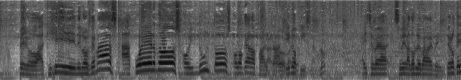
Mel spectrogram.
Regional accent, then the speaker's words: Cuenca, Castilla-La Mancha, Spain; yo es que soy de Cuenca.

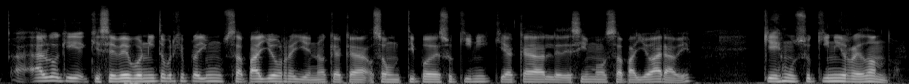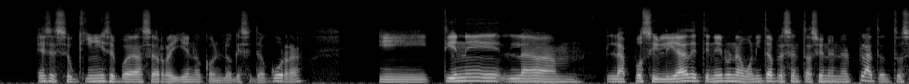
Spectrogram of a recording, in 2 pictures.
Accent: Chile; es porque soy chileno, no soy mexicano ni estadounidense

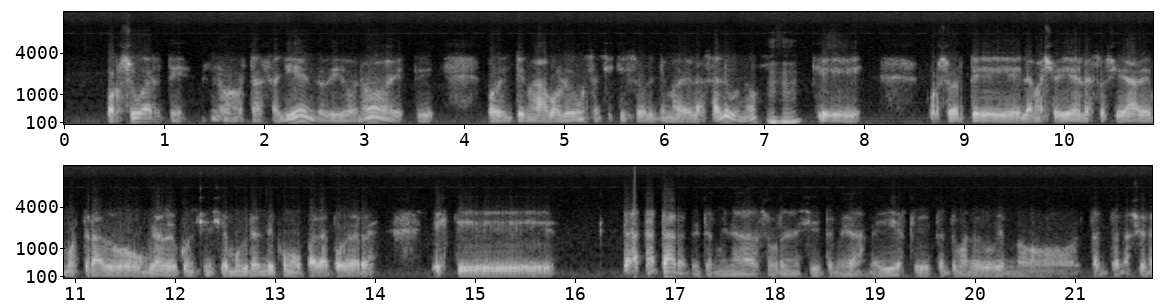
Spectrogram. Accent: Argentina; cuánto nos va a golpear a nosotros como argentinos

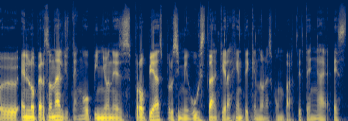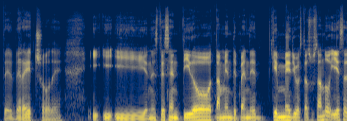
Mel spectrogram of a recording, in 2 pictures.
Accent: France; Spanish is a second language; yo soy originario de Francia, ¿no?

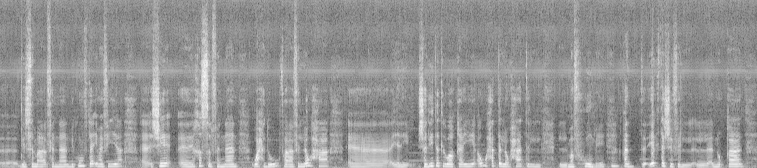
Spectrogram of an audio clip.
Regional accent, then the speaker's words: Syria; خاصة بلدنا سوريا اللي هي غنية فعلا بالأوابد الأثرية وبحضارتها وبالمناظر الجميلة.

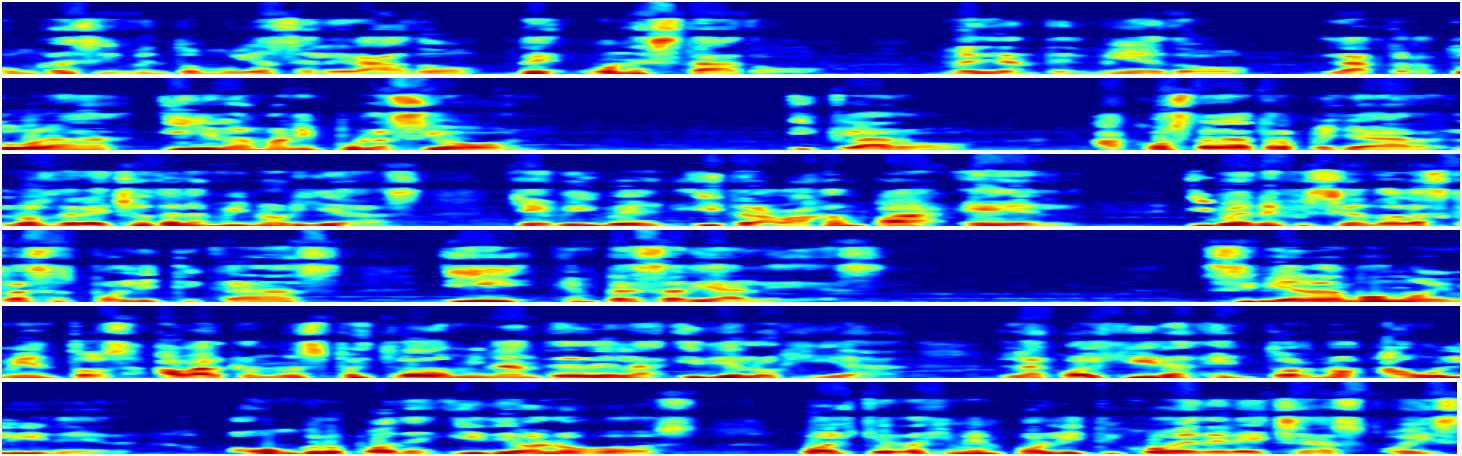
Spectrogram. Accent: Mexico; Imaginen la ironía de afirmar que los mexicanos, una minoría que somos perseguidos como latinos en Estados Unidos o a otros países en donde vamos, se nos trate de perseguir y discriminar

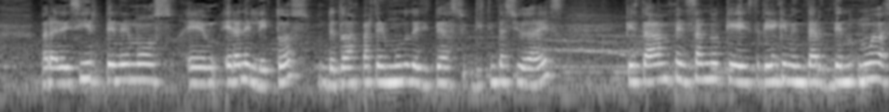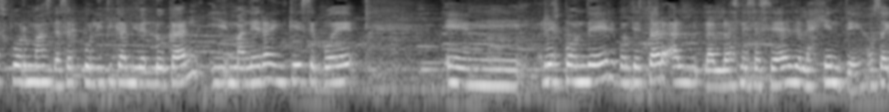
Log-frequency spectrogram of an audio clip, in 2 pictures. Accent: Paris, Île-de-France, France; yo estoy trabajando durante 6 años para esos barrios populares del norte de París, de donde vengo

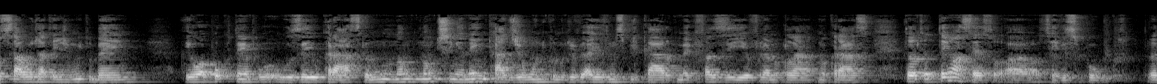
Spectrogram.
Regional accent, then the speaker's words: Belo Horizonte, Minas Gerais, Brazil; tenho 43 anos, nasci em Belo Horizonte, cresci no Morro das Pedras. Quando teve os acidentes lá da Boca do Lixo, a gente foi transferido. Aí vai fazer 35 anos já, né, Conjunto Esperança.

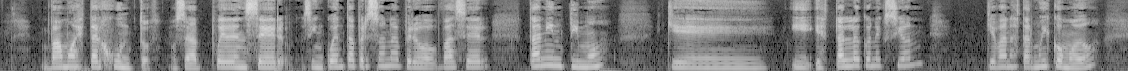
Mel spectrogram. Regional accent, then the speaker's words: Estación Central, Santiago Metropolitan Region, Chile; Yo soy de Estación Central.

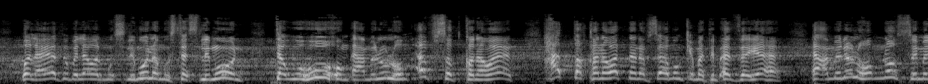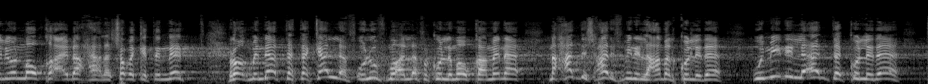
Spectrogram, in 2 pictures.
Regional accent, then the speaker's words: Mansoura, Dakahlia, Egypt; عندنا في المنصورة

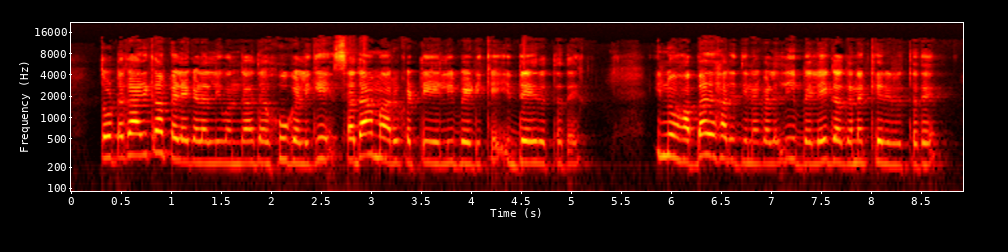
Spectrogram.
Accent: Bidar, Karnataka, India; ನಾನು ಮೂಲತಃ ಬೀದರ್ನವಳು.

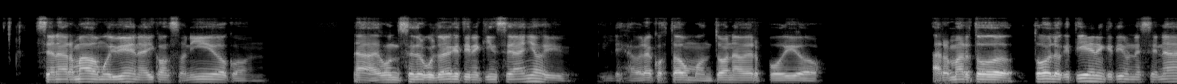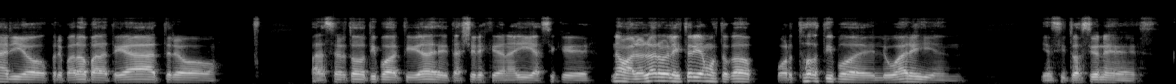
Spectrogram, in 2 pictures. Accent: Florencio Varela, Buenos Aires Province, Argentina; Nosotros somos de Varela, sí.

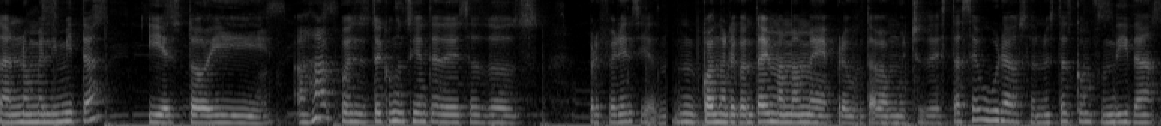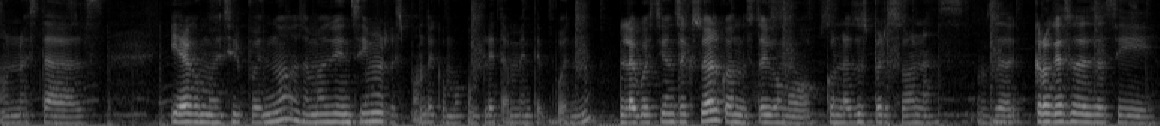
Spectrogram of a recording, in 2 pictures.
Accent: San Luis Potosí, Mexico; Soy de San Luis Potosí

